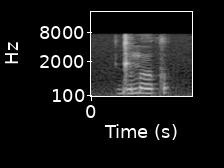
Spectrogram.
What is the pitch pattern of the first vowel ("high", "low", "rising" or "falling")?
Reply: rising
